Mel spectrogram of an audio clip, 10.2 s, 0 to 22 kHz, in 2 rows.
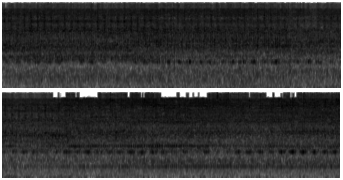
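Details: Volvo C30 petrol engine idling with a thin, steady whistle riding over it, from a failed crankcase breather (PCV) valve; noise persisted through several earlier repairs.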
